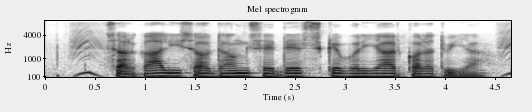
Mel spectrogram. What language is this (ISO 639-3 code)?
bho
